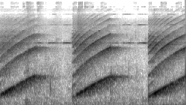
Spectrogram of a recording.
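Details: New house fire alarm system triggered by smoke test, heard outside: a loud rising whoop sweeping up about once a second with the voice message "Evacuate the building using the nearest fire exit"; the evacuation sounder works.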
